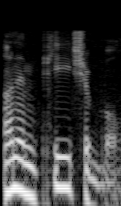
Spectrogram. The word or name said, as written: unimpeachable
